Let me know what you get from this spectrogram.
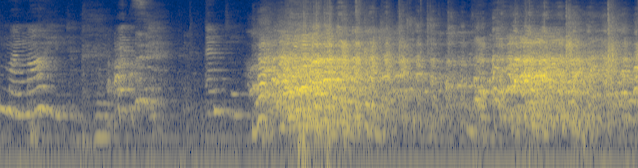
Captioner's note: laughter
